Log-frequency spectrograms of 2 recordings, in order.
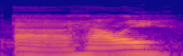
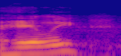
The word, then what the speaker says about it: Halle: I guess Chloe X Halle or Haley. it's spelled like Halle Berry.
